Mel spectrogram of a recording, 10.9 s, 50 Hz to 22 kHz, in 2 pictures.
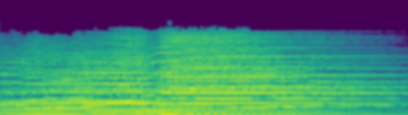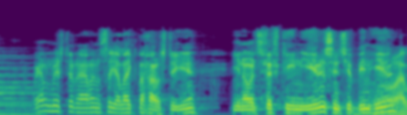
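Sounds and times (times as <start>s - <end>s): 
train horn blaring: 0.0s - 6.0s
speech: 6.2s - 10.8s.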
